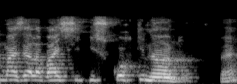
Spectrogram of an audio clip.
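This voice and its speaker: This is a man speaking at a high pitch. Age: 70s. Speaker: spiritual course teacher. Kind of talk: online lecture.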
